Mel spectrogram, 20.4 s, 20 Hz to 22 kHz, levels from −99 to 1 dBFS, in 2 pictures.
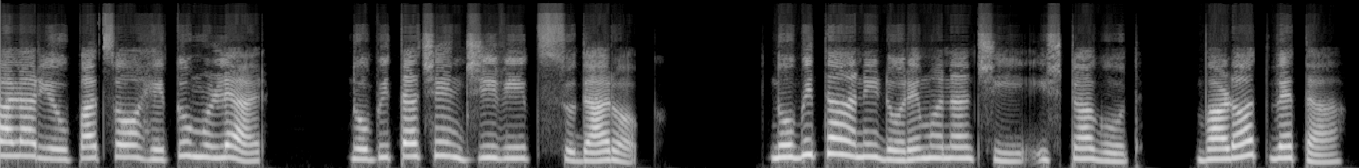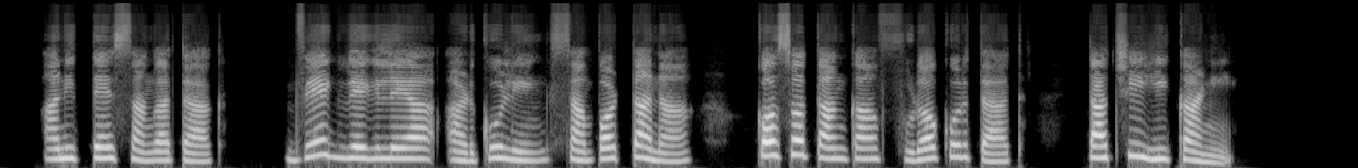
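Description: Opus compression runs throughout this speech clip, audibly grainy and rough, with noisy texture replacing fine detail while the bandwidth stays full up to about 20.3 kHz. The likely cause is CELT-mode Opus at a low rate near 24 kbps, filling bit-starved bands with folded or noise energy.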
